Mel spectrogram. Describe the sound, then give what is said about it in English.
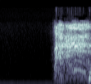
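A single loud dog bark bursts out after a moment of silence, sharp and rough, with no voices around it. “Got that goddamn dog in the bark round.”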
